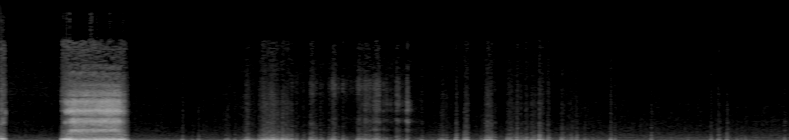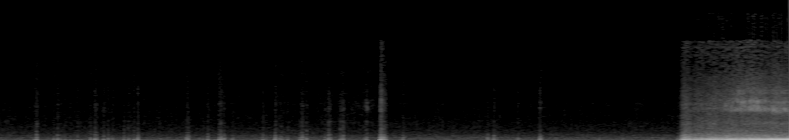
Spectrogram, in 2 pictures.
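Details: Penny, a female Jack Russell Terrier mix, a steady snorer since a few months old, asleep: one loud rasping snore near the start, long near-silence with faint ticks and shuffles, then another snore starting at the very end.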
